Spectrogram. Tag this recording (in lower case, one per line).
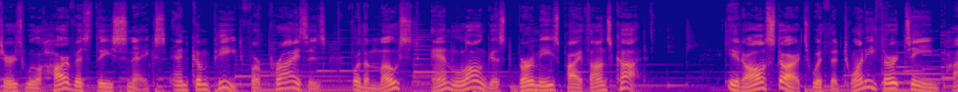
speech
music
